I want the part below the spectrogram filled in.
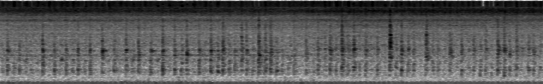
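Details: Truck at idle: a deep, steady idle with a dull knock about three times a second; owner believes it is rod knock and that something broke in the motor, not confirmed.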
